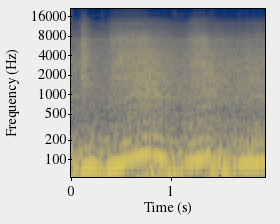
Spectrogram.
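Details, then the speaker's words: Old carbureted Ford Maverick with a stubborn carburetor: deep rumble rises and sags unevenly as throttle opens, brief stumble before pulling; a dead spot off idle at first. "Has a little bit of a dead spot there at first."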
